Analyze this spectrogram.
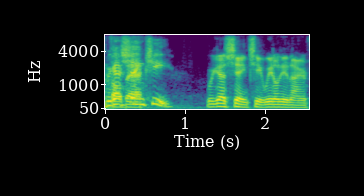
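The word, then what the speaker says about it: Shang-Chi: qi they've clarified a lot it's it's pretty shangchi all right i'll ask my friend tomorrow he's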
